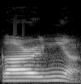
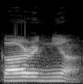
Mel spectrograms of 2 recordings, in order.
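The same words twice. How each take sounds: The two takes are said the same way.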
